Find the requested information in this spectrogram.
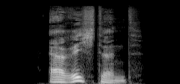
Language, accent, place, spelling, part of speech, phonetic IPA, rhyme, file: German, Germany, Berlin, errichtend, verb, [ɛɐ̯ˈʁɪçtn̩t], -ɪçtn̩t, De-errichtend.ogg
- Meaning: present participle of errichten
